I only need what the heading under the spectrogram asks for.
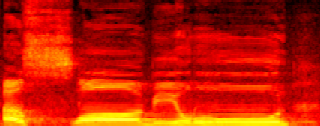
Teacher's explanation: Pertama huruf sad tebal, sad ada alif mat pula dengan dia. As-sa tebal.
